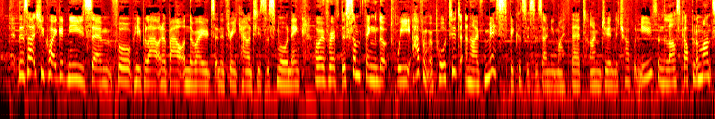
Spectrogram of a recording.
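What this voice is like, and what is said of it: Posh put-on voice. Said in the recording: “posh voice ... Why don't you do your posh voice normally? Speak in your normal common voice.”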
